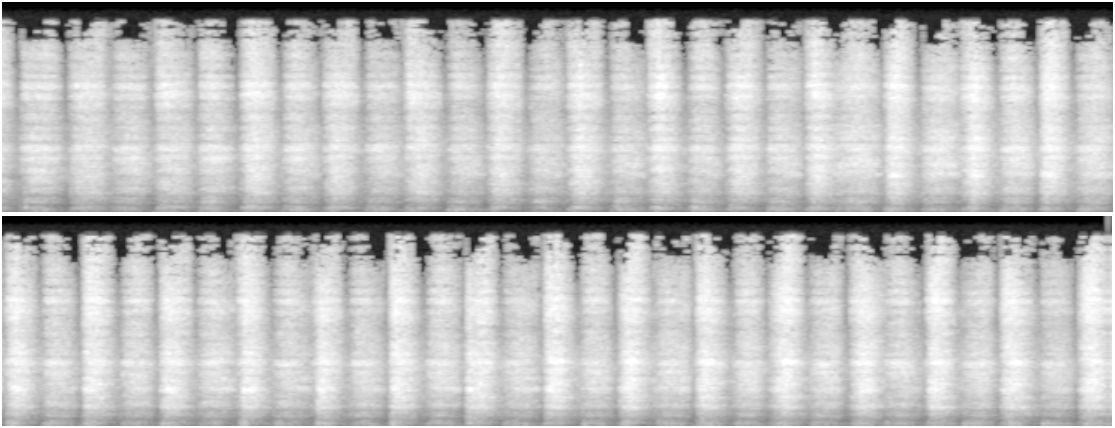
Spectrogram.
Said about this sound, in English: And you want to use that with your belly. So your belly expands and contracts. Yeah, and you'll breathe out forcefully through your nose. You do it for about a minute.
